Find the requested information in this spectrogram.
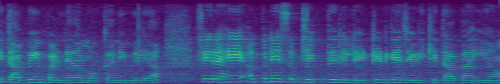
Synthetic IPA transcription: kɪt̪aːbẽĩpɐɽned̪aːmɔːkanɐĩːmɪljaː | fʰɪɾɐɦẽʔɐpnesɐbd͡ʒek̚ʈd̪eɾɪleːʈɪɖɡɐed͡ʒeːɽikɪt̪aːbaːɦĩãː

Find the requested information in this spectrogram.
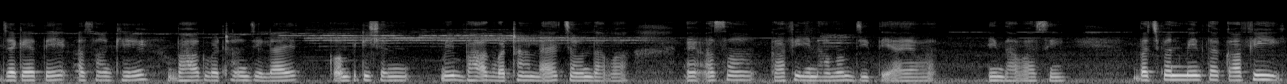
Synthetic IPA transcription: d͡ʑɐɡəɦt̪eɐsãkʰeː | bʱaːɡʋɐʈʰəɽ̃d͡ʑeːlaːɪkã̰ːmpɪʈiːʃənmẽbʱaːɡʋɐʈʰəɽ̃la̰ːɪt͡ɕɐʋə̃nd̪aːʋaː | ɛ̃ːʔɐsãkaːfiɪnaːməmd͡ʑiːt̪ḛa̰ːja | ĩːn̆d̪a̰ʋaːsĩː | bɐt͡ɕpənmẽt̪ɐkaːfi

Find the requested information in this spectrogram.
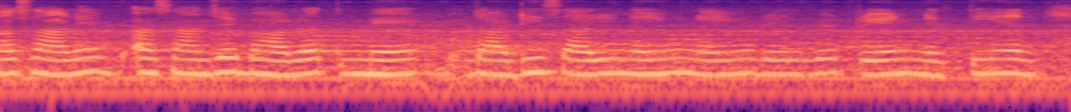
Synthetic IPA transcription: ɐsãːɽ̃eɐsãːɲd͡ʑebʱaːɾət̪mẽ | ɗaːɖʱisaːɾinɐjũnɐjũɾeːlʋeːʈɾeːnːɪkt̪iɦənɪ̆

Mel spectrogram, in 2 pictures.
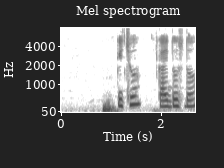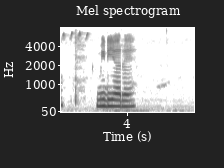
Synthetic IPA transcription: kit͡ʃʰu | kajd̪usd̪ɔ | miɖijaɾɛ

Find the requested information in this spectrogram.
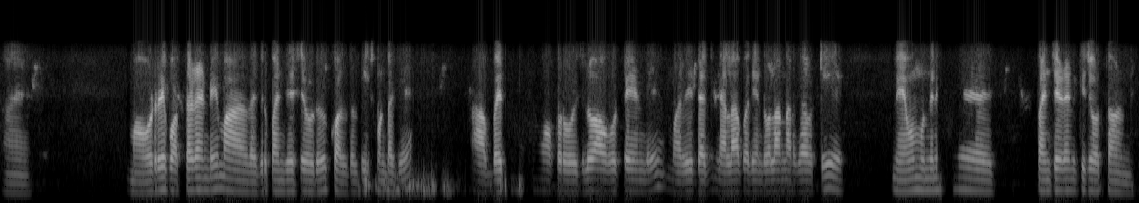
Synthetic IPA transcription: aːja | mɐwuɽɐɾiːpɔt̪ːaːɽɐɳɖimaːd̪ɐɡːɐɾupɐnit͡ʃeːseːwuɽukɔlɐt̪ɐlt̪iːsu̥kuɳʈaːkeː | bːɐjɐt̪umɐɐɔkɐɾo̞ːd͡ʒuloːɐʋɐɡoʈːɛːjɐɳɖimɐɾid̪ɐɡnɛlɐpɐd̪iɦe̞ɳɖʋaːlɐnːaːɾukaːbɐʈːi | me̞ːmumund̪unit͡ʃe | pɐnit͡ʃɛːjɐɽaːnikit͡ʃuːt̪ːaːmɐɳɖi

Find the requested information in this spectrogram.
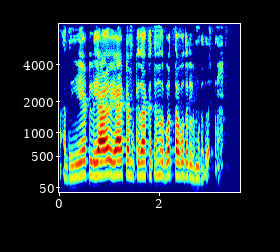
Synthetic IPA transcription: ɐd̪ueːʈɐlaːaːʈɐmbkːiðaːkɐt̪ːenɐd̪ɡɔt̪ːaːɡoːd̪iɾlːɐmɐɡɐd̪u

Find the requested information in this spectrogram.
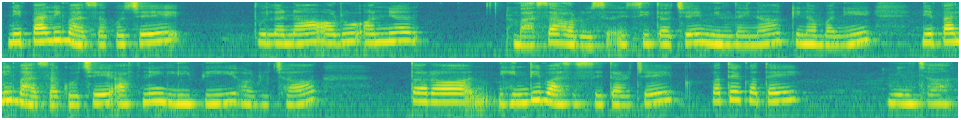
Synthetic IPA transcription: nepalibʱasakot͡sʌĩ | t̪ulʌnaʌɾuʔʌnjʌ | bʱasaɦʌɾusit̪ʌt͡sʌĩmild̪ʌjnʌkinʌbʱʌne | nepalibʱasakot͡sʌĩʔapʰnʌjlipiɦʌɾut͡sʰʌ | t̪ʌɾʌɦind̪ibʱasasit̪ʌrt͡sʌĩkʌt̪ʌjkʌt̪ʌj | milt͡sʰʌ

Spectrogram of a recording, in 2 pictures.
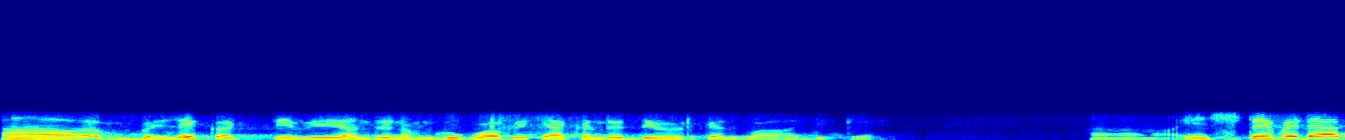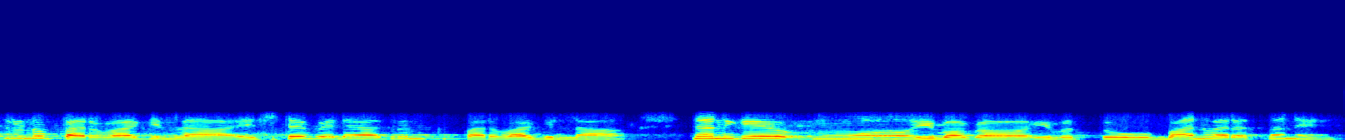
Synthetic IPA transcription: aːbɛɭekɐʈ̚t̪iːʋiɐnd̪ɐɾe̞nɐmɐɡɦuɡʋaːbeːkujaːkɐnd̪ɾed̪eːʋɐɾkɐlʋaɐd̪ikːe̞ | aeʂʈe̞ːbɛɭeaːd̪ɾunuːpɐɾɐʋaːɡilːɐeʂʈe̞ːbɛɭeaːd̪ɾunuːpɐɾɐʋaːɡilːɐ | nɐnɐɡe̞ | iːʋaːɡɐiʋɐt̪ːubaːnʋaɾat̪aːne̞

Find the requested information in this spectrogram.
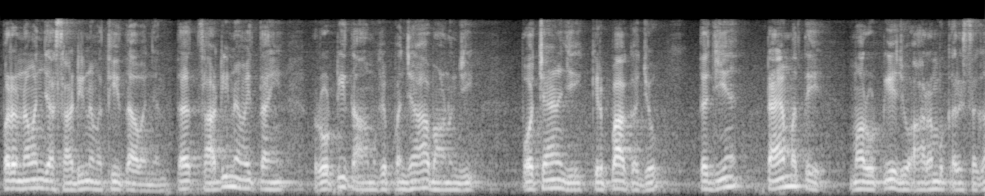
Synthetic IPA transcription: pɐɾnɐʋənɪ̆d͡ʑaːsaːɖʱinɐʋɐt̪ʰit̪ʰaʋɐɲənɪ̆t̪ɐsa̰ːɖʱinɐʋɪ̃t̪aːĩɾoːʈit̪aãmũːkʰepɐ̃ɲd͡ʑaːɦmaːɳ̤ʊnɪ̆d͡ʑiː | pɐɦʊt͡ɕaːɪɽ̃d͡ʑiːkɪɾɪpakɐd͡ʑʱoː | t̪ɐd͡ʑiːə̃ʈaːɪmt̪e | mãɾoːʈiːəd͡ʑoːʔa̰ːɾə̃mbʱkɐɾesɐɡʱã

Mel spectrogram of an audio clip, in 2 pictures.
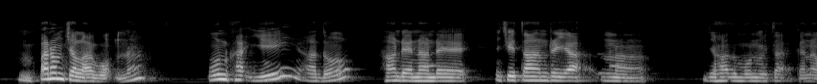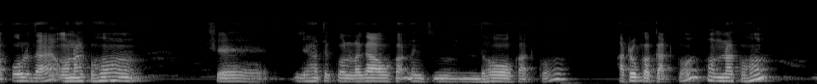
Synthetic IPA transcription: paɾamt͡ʃalabɔʔna | unkʰaʔjiad̪ɔ | hãɖɛnaɖɛ | t͡ʃit̪anɾɛjaʔna | d͡ʒaɦãd̪ɔmɔnmit̪aʔkanapuɾd̪aɔnakɔɦɔ̃ | sɛ | d͡ʒaɦãt̪ɛkɔlaɡawɔkaʔ̪̚nad̪ɔɦɔkat̪̚kɔ | aʈɔkakat̪̚kɔɔʔnakɔɦɔ̃

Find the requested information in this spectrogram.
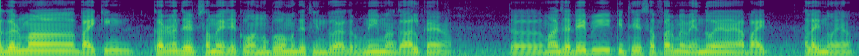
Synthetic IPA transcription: ɐɡəɾmãbaːɪkɪ̃ŋɡkɐɾəɽ̃d͡ʑeːsɐmed͡ʑeːkoɐnʊbʱəʋmũːkʰet̪ʰĩːn̆d̪oaːeɐɡəɾɦʊnimãɠaːl̤ɪkɐjã | t̪ɐmãd͡ʑɐɗɦẽbɪkɪt̪ʰesɐfəɾmẽʋẽːn̆d̪oːɦijãjabaːɪk | ɦɐl̤aːĩːnd̪oːɦijãː

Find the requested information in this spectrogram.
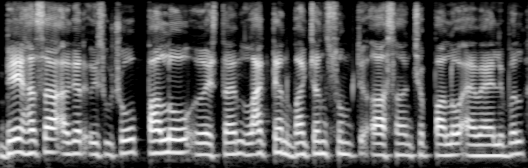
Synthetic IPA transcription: beːɦɐsaʔɐɡɐɾəsut͡ʃʰoːpɐloːəst̪ɐnlaːk̚ʈɐnbɐt͡ʃɐnsumt̪iʔaːsaːnt͡ʃʰipɐloːʔɐʋeːlibəl

